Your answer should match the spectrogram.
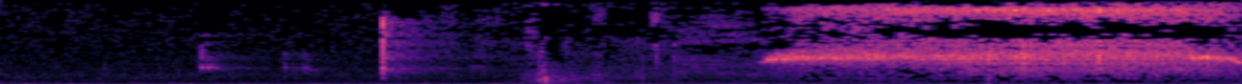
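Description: A long draw on a vape, heard as a steady hiss of air through the tank, starting a little past halfway and lasting about a second and a half. A couple of small clicks come before it, and a steady electrical hum sits under everything.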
